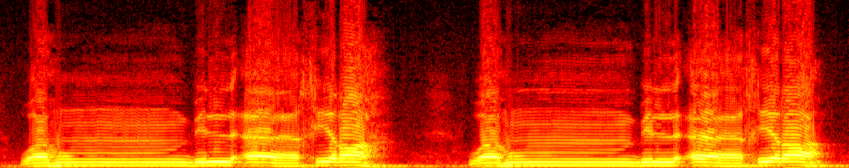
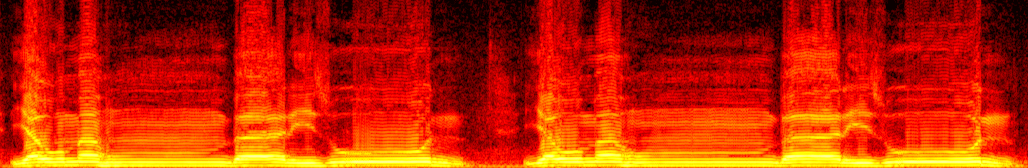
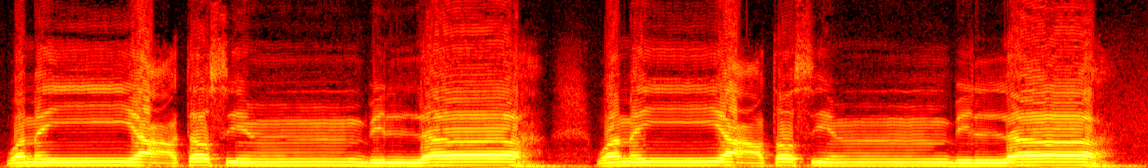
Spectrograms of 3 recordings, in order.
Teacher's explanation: lorsque la lettre mim as-sakina rencontre la lettre ba, on pratiquera donc al-ikhfa al-shafawi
